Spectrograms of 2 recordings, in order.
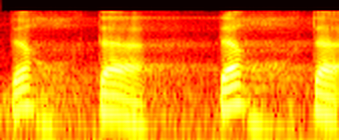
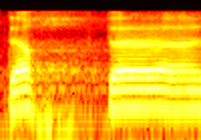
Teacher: التاء مرققة، الخاء مفخمة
